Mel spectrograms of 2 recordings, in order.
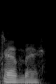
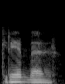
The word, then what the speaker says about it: grammar: इस्तेमालु कजे, that's called ग्रामर। ग्रामर असल में इनखे चइबो आहे ग्रेमर। असां कॉमनली इनखे ईअं सॾींदा आहियूं ग्रामर। ग्रामर न आहे, ग्रेमर। जेको हिन जो प्रोनाउंसिएशन थींदो उहो ग्रेमर।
